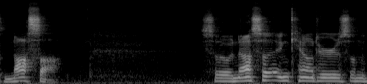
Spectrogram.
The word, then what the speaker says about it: Nasa: The story follows a protagonist whose name is written with the characters for Hoshizora, starry sky in Japanese, but whose name is pronounced as Nasa.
